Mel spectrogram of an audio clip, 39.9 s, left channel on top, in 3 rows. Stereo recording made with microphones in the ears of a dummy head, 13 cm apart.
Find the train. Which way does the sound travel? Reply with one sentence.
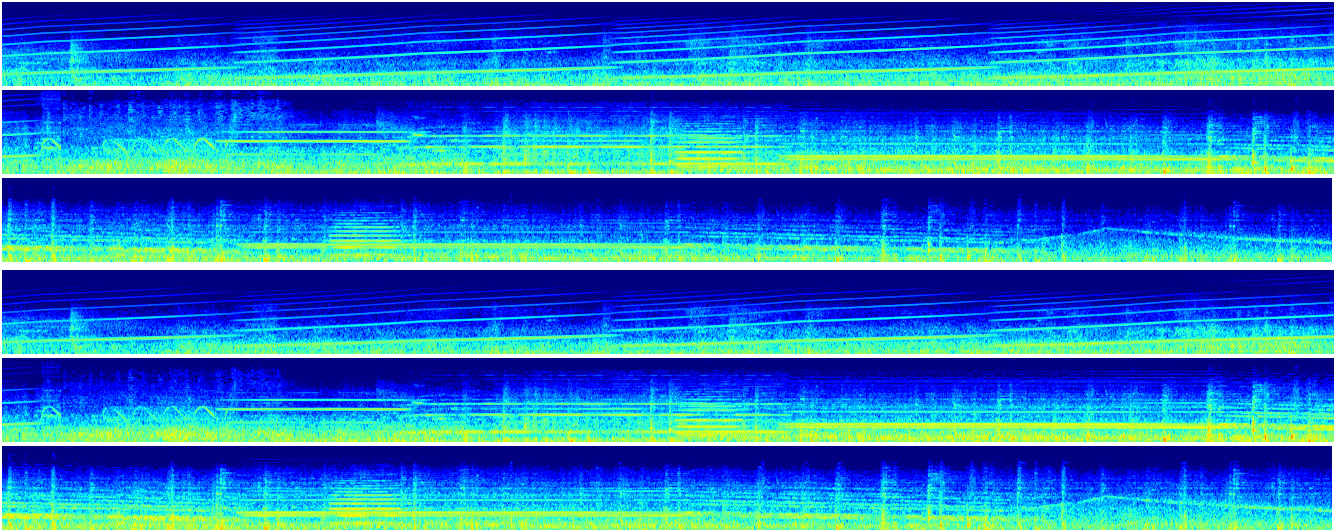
You can hear the train move to the right.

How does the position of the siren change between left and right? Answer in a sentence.
You can hear the siren go from the left side to the right.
